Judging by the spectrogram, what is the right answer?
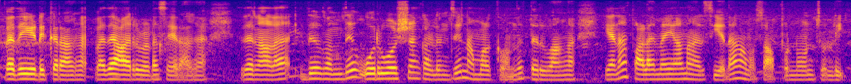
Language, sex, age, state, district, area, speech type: Tamil, female, 18-30, Tamil Nadu, Coimbatore, rural, spontaneous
